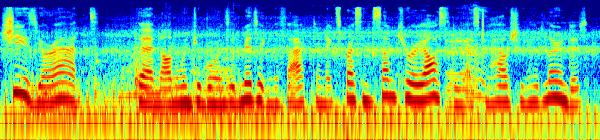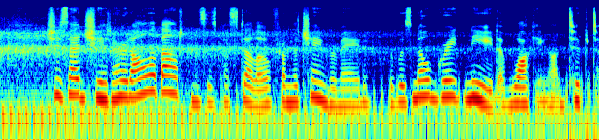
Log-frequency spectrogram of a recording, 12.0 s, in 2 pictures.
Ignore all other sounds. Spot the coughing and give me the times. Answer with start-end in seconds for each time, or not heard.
4.4-5.0.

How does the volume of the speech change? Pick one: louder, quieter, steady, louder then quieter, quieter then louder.
quieter.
